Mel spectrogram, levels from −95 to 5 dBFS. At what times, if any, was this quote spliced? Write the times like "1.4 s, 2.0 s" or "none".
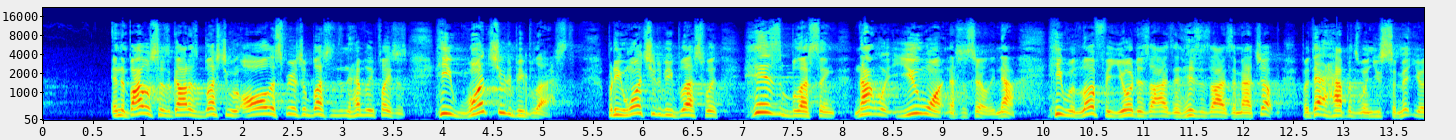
none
